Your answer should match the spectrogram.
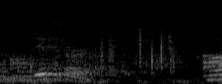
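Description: A short snatch of a person's voice about half a second in, then a few light clicks or taps near the middle.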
